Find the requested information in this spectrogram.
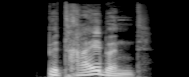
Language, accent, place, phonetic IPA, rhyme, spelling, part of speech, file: German, Germany, Berlin, [bəˈtʁaɪ̯bn̩t], -aɪ̯bn̩t, betreibend, verb, De-betreibend.ogg
- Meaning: present participle of betreiben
